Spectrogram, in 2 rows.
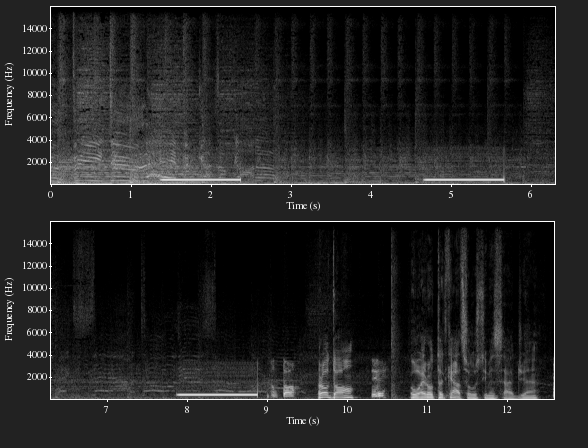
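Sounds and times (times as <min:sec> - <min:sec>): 
music: 0:00.0 - 0:12.5
speech: 0:01.4 - 0:02.0, 0:09.7 - 0:12.5
telephone ringback tone: 0:01.4 - 0:02.4, 0:04.6 - 0:05.7, 0:07.9 - 0:09.0.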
